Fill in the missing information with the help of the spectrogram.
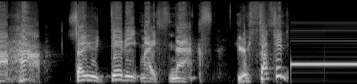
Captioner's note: beep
